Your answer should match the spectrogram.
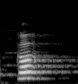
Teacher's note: आ रही है, का से पूछो कहां से हो, बोलो क, अपने आप आवाज आ रही है कंठ से, कंठ पे एकदम प्रेशर हो रहा है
